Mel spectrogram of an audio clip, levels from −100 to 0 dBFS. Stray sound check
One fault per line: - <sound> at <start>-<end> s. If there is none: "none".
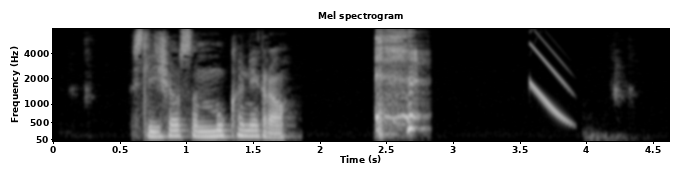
- cough at 2.4-2.8 s
- chirp at 3.6-3.9 s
